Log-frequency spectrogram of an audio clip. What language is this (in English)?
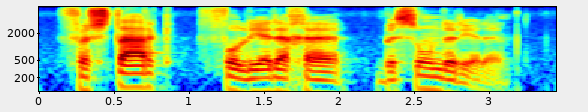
Afrikaans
